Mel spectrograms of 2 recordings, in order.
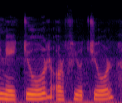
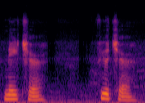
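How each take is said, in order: First: "nature" and "future" with a hard t, "netur", "fjutur"; teacher showing the wrong "nature or future", hard t. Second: "nature" and "future" with a ch sound, "net͡ʃer", "fjut͡ʃer"; teacher giving the correct "nature" and "future" with ch; correct pronunciation. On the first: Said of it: "we don't say". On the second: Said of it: "We say". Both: Shown as a demonstration.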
